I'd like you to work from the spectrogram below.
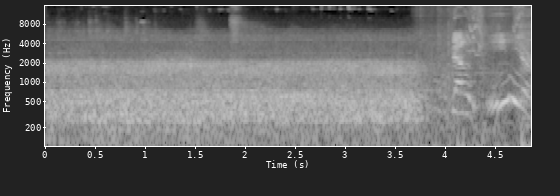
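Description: A model train runs along a track display, giving a steady rolling, rushing rumble. Near the end a voice chatters over it.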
